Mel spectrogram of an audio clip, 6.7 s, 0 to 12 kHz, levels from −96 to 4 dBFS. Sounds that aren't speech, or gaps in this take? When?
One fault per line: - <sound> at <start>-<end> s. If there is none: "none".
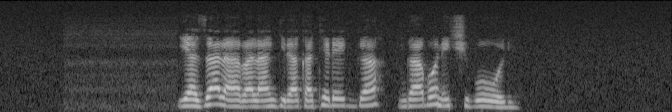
none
